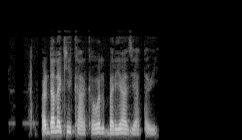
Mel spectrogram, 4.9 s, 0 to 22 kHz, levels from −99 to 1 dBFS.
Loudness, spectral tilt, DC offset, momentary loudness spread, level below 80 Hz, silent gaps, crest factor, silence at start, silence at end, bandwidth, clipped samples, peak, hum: -28 LUFS; -6.5 dB/octave; under 0.1%; 13 LU; -82 dBFS; 0.77-0.81 s; 22 dB; 0.6 s; 1.75 s; 7.8 kHz; under 0.1%; -8 dBFS; none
